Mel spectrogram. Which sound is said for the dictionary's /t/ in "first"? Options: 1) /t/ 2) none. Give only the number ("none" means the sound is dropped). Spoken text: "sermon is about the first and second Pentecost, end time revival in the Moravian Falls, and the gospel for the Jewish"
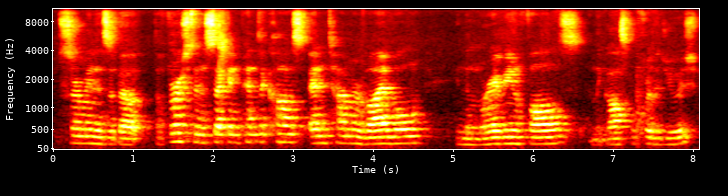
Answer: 1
